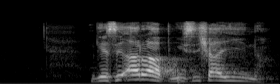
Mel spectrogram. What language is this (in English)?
Zulu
